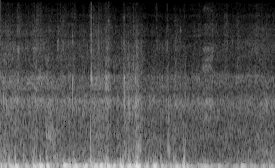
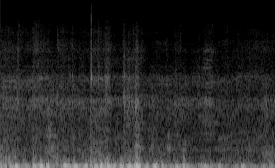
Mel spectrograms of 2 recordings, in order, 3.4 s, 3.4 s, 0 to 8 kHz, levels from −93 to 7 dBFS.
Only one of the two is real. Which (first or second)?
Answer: first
